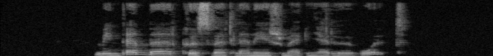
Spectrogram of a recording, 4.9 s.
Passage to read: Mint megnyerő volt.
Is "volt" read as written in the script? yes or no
yes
